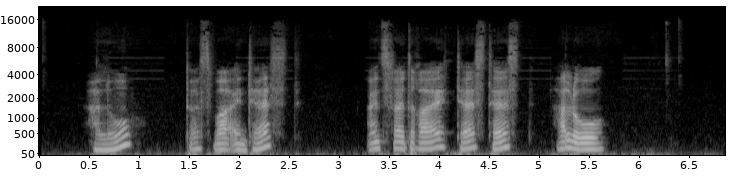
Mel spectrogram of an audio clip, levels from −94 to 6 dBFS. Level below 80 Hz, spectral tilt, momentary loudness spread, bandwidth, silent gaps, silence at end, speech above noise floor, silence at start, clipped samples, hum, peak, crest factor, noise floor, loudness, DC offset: -50 dBFS; -5 dB/octave; 15 LU; 16 kHz; none; 0.55 s; 33 dB; 0.5 s; under 0.1%; none; -10 dBFS; 20 dB; -61 dBFS; -29 LUFS; under 0.1%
